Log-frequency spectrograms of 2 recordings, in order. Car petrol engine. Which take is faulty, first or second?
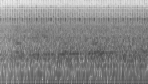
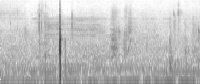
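second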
